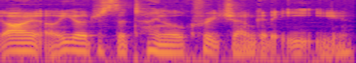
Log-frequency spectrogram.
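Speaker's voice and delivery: ordinary delivery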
